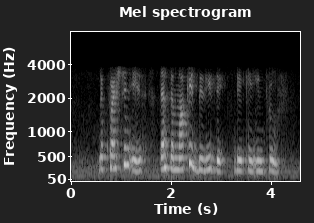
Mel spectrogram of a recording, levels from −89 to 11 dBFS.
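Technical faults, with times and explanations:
2.62 to 4.59 s, AMR rate drop: the narrowband mobile speech turns rougher and more synthetic, with a buzzy edge, and stays that way to the end. The band does not change. Nothing above 4 kHz passes before or after. There is no gap. The network has switched the AMR codec to a lower mode, spending bits on error protection. The coarser vocal-tract model and sparser pulses cause the roughness. The change fits a step down from the 12.2 kbps mode to the 4.75 kbps mode.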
